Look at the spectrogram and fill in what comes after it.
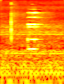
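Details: Single short beep from an Alaris infusion pump confirming a keypress while entering a patient ID during primary IV fluid setup in a nursing-school tutorial, over low room hum.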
